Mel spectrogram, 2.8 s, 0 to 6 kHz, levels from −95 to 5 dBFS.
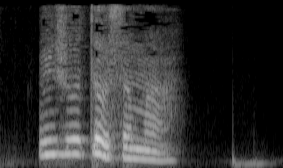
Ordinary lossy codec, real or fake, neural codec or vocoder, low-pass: MP3, 24 kbps; fake; codec, 16 kHz, 0.4 kbps, LongCat-Audio-Codec; 5.4 kHz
